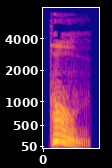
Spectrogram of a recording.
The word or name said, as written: holm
